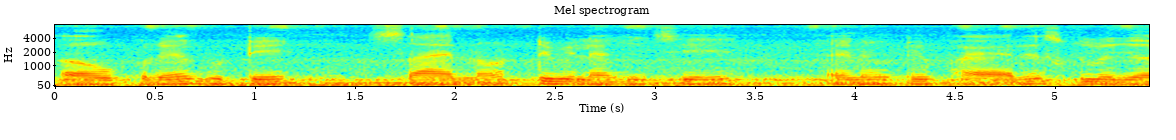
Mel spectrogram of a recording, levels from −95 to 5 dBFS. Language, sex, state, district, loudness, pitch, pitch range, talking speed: Odia, male, Odisha, Sambalpur, -16 LUFS, 115 Hz, 105-125 Hz, 140 wpm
